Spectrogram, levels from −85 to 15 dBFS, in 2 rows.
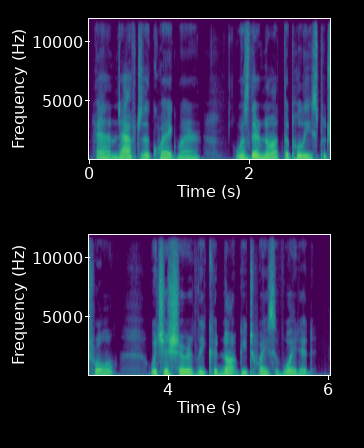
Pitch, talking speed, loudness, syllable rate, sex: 195 Hz, 170 wpm, -18 LUFS, 6.1 syllables/s, female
